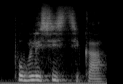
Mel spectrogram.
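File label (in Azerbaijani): "publisistika", Azerbaijani; Orfoqrafiya Lüğəti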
